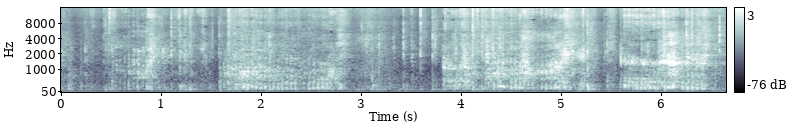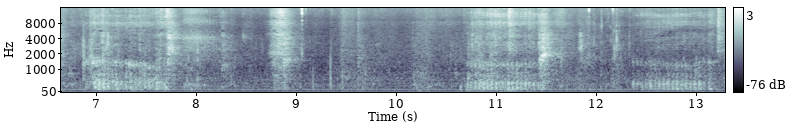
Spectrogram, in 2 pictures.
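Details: Brick, a Mastiff, and Merry, a Terrier, play-fighting indoors. A continuous rough, rumbling growl rises and falls in uneven surges, loudest in the middle, with scuffling between bouts.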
